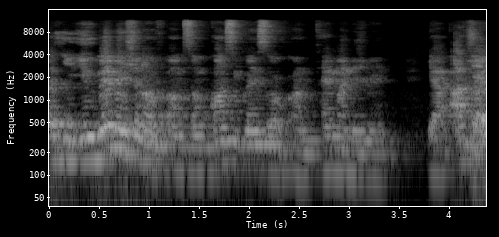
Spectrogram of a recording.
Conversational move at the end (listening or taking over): listening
